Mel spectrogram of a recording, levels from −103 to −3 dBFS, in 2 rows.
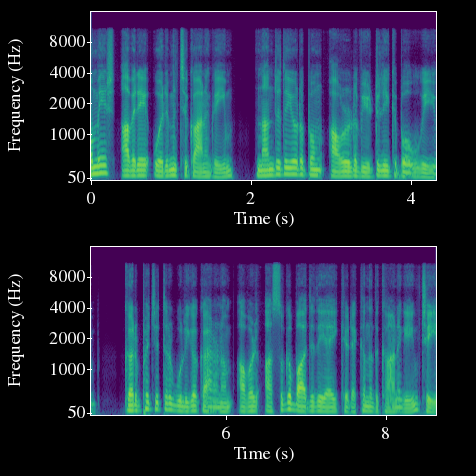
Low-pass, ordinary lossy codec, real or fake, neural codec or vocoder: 10.8 kHz; none; fake; codec, 24 kHz, 0.5 kbps, DualCodec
